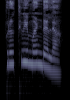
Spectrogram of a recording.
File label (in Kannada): "ಪೃಥ್ವಿಮಂಡಲ", Kannada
